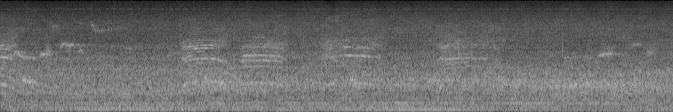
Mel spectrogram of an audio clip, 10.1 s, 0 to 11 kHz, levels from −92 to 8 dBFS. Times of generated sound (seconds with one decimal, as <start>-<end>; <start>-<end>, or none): 0.0-1.1; 3.2-10.1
